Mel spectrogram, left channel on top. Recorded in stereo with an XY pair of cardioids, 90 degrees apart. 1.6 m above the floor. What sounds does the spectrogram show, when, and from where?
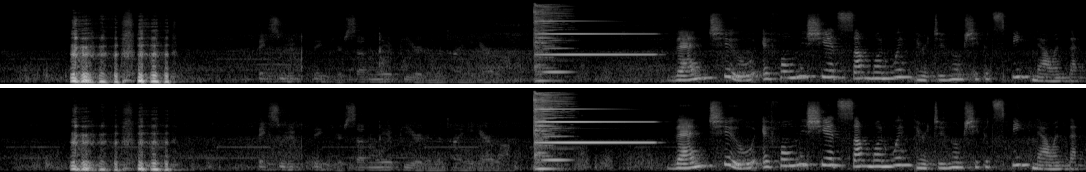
0.7 s laughter: 40° left, 0.7 m
2.6 s a man speaking: 35° right, 4 m
5.3 s a bell: 55° right, 0.8 m
6.7 s a woman speaking: 35° right, 2 m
